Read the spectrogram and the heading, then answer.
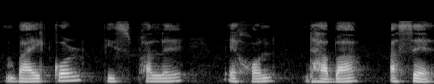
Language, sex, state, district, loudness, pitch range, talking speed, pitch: Assamese, male, Assam, Sonitpur, -20 LUFS, 135-155 Hz, 85 wpm, 145 Hz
